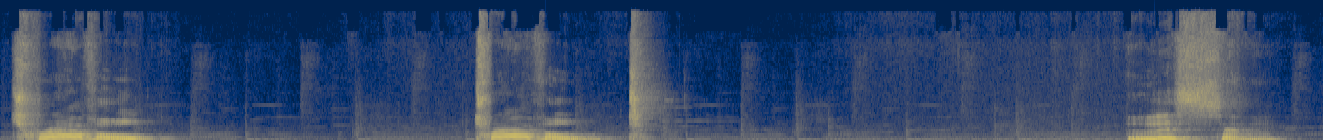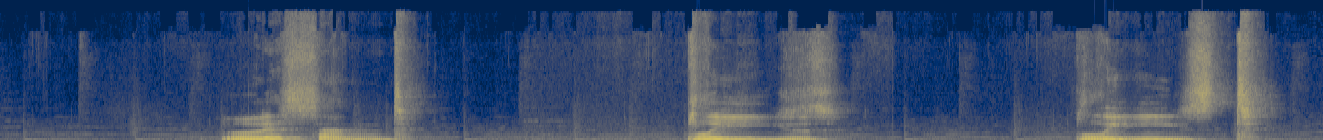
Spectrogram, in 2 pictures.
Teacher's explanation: eu vou ignorar o E e vou ler o D. Então, eu vou só colocar um som de T, de D no final do verbo.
